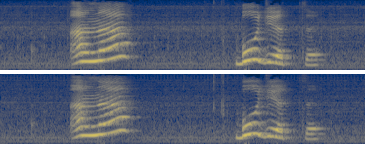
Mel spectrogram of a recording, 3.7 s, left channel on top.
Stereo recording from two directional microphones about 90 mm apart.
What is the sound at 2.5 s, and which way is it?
Speech, 20° left (ahead or behind).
